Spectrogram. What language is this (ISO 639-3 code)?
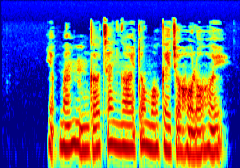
yue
